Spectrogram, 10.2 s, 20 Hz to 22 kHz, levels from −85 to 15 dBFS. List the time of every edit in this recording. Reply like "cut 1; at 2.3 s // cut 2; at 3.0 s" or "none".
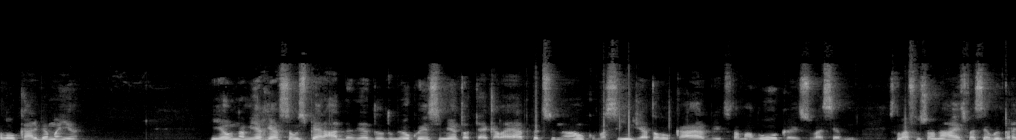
none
